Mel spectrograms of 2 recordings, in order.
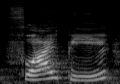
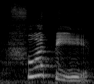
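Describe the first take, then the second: First: The first vowel is a long I sound. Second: The first vowel is a short I sound. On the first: The speaker calls it wrong. "that doesn't make sense" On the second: The speaker calls it right. "switch that vowel sound to the short vowel sound"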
